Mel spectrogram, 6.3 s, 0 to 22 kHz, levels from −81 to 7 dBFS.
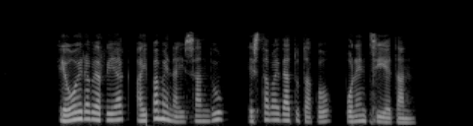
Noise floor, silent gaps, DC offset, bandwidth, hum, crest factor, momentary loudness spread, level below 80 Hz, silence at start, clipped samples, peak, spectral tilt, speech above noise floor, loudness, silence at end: under -90 dBFS; 3.08-3.28 s, 4.54-4.59 s; under 0.1%; 8 kHz; none; 20 dB; 10 LU; -72 dBFS; 0.8 s; under 0.1%; -12 dBFS; -4.5 dB/octave; over 59 dB; -31 LUFS; 0.8 s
